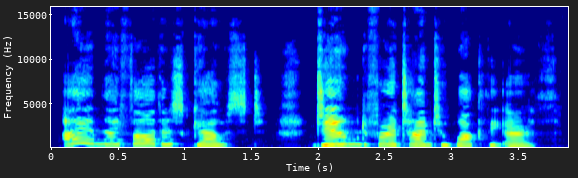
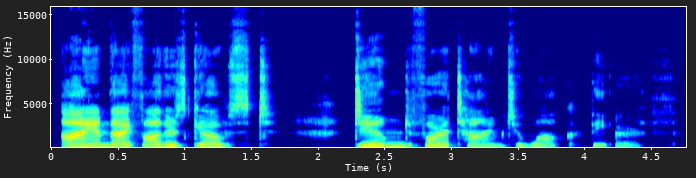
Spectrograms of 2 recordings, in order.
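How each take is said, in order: First: The pitch stays high throughout the whole line. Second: The pitch starts low and rises across the line. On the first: "if it's all spoken up in a high pitch" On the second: "I'm going to start uh, low and I'm going to raise the pitch as we go"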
